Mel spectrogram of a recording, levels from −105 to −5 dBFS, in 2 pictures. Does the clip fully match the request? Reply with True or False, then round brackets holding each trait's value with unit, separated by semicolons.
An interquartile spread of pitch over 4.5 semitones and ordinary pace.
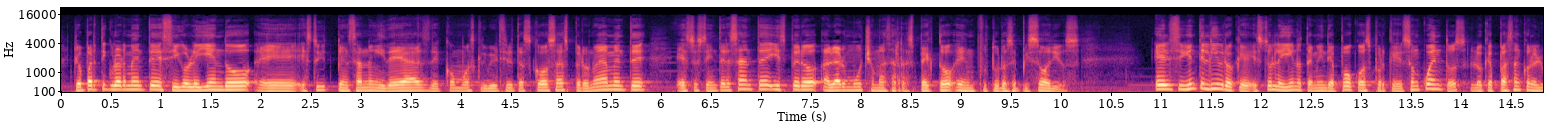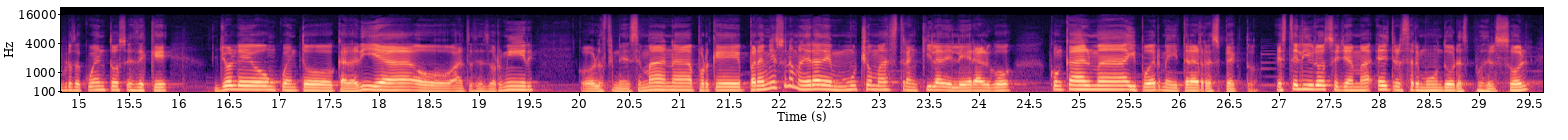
False (5.0 semitones; 200 wpm)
